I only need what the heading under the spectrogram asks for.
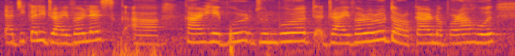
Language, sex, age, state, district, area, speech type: Assamese, female, 18-30, Assam, Nalbari, rural, spontaneous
